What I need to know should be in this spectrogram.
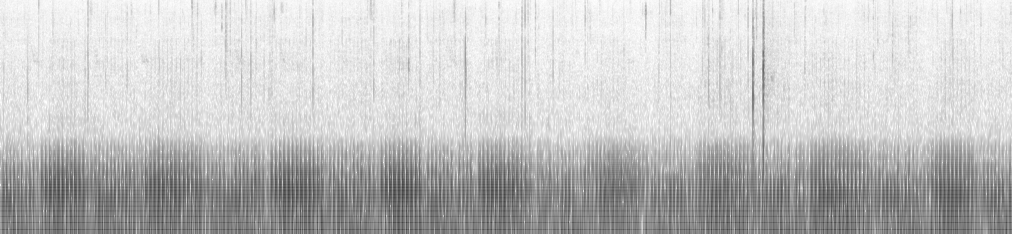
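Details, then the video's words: Cat purr, a deep continuous rumble rising and falling with each breath, while a fireplace crackles with scattered bright clicks and one louder pop near the end. "Purring Cat and Fireplace"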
